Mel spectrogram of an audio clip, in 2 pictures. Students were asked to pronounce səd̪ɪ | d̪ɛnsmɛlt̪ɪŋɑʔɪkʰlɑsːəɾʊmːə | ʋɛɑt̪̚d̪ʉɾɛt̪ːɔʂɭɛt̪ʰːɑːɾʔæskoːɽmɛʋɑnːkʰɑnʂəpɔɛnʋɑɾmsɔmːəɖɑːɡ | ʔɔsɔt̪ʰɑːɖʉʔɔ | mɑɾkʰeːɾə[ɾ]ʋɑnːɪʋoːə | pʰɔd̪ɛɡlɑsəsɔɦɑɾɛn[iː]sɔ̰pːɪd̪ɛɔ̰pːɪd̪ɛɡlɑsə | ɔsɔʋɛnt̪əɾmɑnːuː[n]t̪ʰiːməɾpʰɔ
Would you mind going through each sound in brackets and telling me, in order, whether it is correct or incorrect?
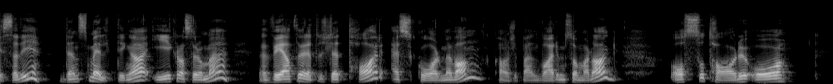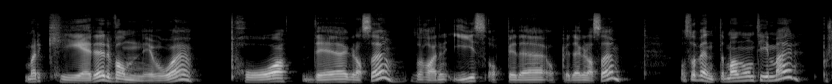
correct, correct, correct

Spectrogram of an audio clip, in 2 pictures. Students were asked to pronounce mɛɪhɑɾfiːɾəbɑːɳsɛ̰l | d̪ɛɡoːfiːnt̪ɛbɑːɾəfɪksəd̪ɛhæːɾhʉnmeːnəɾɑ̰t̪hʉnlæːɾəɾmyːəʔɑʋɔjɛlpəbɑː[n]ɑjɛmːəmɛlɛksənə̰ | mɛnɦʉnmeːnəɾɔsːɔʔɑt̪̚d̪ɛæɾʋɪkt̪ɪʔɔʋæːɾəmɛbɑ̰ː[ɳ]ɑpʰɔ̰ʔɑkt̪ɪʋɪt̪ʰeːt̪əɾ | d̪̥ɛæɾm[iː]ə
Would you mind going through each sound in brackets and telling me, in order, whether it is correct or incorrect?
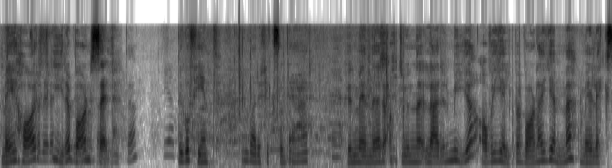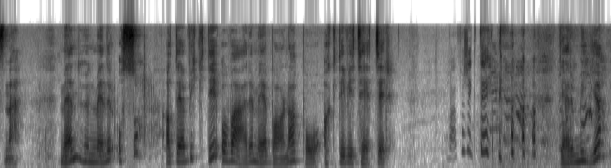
incorrect, correct, incorrect

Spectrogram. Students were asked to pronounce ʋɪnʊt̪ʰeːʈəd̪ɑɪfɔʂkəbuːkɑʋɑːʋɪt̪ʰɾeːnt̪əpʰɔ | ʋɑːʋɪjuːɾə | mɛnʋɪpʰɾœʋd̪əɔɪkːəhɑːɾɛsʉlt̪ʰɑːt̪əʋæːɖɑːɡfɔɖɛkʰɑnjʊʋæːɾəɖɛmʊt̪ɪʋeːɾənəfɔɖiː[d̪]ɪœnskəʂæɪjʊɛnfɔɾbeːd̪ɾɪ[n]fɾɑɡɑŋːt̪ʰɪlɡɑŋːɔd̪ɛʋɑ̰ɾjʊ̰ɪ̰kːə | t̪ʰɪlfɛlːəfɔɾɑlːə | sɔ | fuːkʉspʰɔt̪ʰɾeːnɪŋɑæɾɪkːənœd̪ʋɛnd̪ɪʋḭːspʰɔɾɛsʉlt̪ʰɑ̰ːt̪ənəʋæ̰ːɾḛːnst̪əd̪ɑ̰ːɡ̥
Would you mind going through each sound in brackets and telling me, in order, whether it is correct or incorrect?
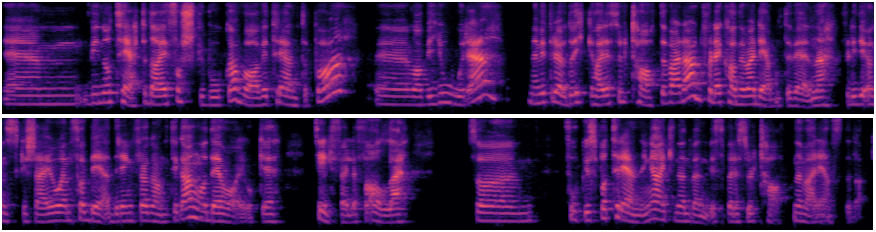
correct, incorrect

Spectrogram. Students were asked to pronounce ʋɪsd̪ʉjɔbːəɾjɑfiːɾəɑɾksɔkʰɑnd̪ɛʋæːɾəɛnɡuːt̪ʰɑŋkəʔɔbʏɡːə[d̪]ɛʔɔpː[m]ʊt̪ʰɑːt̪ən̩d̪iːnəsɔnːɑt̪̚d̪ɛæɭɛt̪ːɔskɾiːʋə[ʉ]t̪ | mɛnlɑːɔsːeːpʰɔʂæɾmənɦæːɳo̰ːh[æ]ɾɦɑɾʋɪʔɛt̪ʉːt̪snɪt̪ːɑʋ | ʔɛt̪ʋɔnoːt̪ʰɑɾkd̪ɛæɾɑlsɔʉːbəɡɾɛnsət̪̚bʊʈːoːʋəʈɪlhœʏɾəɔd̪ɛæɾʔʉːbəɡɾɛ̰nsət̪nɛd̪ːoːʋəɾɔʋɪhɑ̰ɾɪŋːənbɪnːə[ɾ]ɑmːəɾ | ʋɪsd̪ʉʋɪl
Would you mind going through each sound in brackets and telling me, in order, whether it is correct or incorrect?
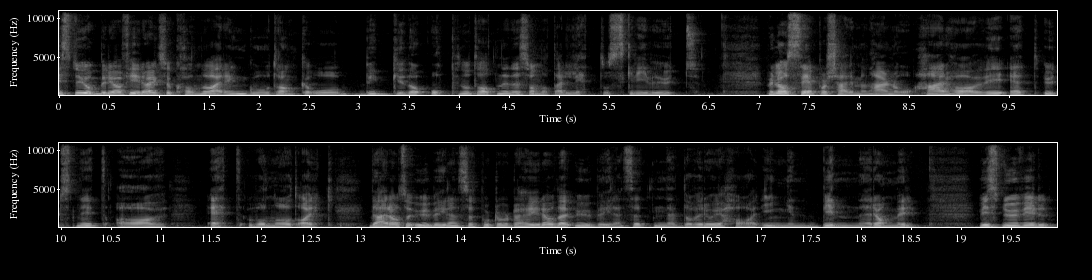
correct, incorrect, incorrect, incorrect, correct

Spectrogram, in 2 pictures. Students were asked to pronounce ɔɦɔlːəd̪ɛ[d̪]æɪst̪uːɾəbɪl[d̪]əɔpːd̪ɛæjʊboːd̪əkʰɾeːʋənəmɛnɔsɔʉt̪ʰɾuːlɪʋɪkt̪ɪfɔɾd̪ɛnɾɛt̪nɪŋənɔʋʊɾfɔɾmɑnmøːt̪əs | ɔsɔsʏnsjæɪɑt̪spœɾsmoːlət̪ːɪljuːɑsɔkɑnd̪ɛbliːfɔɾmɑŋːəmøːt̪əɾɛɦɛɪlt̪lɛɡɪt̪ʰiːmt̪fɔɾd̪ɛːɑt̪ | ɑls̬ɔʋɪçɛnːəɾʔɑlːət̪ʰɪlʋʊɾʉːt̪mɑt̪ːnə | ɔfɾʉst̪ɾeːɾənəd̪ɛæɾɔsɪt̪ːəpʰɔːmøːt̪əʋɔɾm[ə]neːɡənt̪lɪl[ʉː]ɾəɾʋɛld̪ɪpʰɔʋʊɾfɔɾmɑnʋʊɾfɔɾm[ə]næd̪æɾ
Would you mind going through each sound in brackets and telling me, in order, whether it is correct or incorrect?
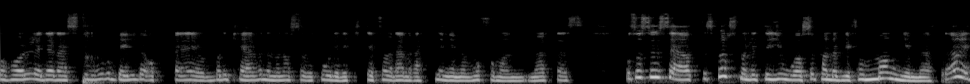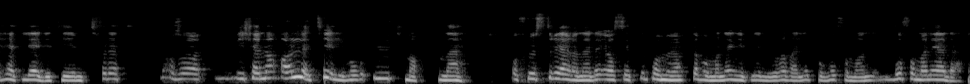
correct, correct, incorrect, correct, incorrect

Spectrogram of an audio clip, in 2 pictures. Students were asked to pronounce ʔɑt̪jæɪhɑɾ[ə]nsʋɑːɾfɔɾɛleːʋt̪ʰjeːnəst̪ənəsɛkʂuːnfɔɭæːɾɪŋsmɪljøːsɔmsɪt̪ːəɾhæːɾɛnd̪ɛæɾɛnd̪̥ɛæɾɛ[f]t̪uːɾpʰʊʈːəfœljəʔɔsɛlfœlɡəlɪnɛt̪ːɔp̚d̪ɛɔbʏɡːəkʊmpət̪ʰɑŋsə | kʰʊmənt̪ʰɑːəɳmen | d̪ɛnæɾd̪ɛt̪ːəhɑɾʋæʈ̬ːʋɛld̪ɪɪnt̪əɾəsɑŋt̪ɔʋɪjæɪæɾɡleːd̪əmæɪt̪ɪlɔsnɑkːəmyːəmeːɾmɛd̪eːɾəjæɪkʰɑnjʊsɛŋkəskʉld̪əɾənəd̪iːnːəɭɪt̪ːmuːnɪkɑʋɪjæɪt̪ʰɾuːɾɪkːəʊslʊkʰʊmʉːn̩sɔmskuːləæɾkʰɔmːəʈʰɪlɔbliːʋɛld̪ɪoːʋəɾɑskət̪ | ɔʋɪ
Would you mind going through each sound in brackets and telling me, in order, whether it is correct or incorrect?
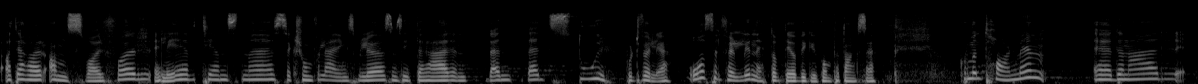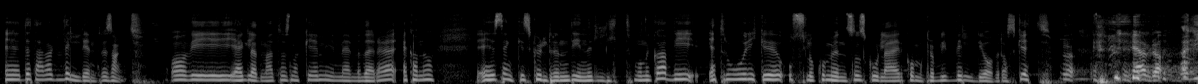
incorrect, incorrect

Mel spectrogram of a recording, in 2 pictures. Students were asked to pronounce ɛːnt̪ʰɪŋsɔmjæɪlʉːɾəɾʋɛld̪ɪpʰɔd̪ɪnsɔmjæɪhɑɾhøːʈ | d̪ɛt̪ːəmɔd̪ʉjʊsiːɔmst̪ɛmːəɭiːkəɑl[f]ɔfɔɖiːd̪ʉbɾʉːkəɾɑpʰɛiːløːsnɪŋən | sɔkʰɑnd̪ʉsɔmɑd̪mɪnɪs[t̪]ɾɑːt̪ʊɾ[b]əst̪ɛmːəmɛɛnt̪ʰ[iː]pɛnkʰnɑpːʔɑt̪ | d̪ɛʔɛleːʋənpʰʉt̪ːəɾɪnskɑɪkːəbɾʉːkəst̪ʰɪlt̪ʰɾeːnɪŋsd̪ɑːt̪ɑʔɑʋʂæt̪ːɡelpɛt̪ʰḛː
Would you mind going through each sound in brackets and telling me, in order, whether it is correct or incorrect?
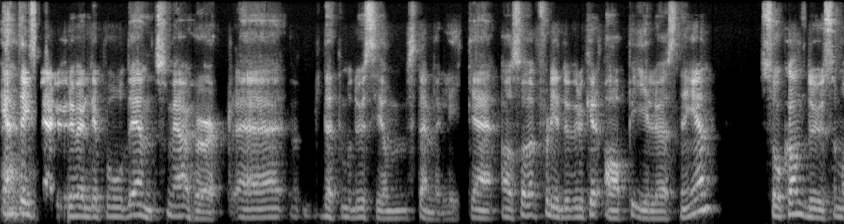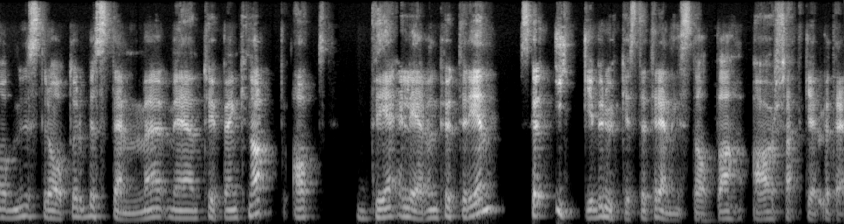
incorrect, correct, correct, incorrect

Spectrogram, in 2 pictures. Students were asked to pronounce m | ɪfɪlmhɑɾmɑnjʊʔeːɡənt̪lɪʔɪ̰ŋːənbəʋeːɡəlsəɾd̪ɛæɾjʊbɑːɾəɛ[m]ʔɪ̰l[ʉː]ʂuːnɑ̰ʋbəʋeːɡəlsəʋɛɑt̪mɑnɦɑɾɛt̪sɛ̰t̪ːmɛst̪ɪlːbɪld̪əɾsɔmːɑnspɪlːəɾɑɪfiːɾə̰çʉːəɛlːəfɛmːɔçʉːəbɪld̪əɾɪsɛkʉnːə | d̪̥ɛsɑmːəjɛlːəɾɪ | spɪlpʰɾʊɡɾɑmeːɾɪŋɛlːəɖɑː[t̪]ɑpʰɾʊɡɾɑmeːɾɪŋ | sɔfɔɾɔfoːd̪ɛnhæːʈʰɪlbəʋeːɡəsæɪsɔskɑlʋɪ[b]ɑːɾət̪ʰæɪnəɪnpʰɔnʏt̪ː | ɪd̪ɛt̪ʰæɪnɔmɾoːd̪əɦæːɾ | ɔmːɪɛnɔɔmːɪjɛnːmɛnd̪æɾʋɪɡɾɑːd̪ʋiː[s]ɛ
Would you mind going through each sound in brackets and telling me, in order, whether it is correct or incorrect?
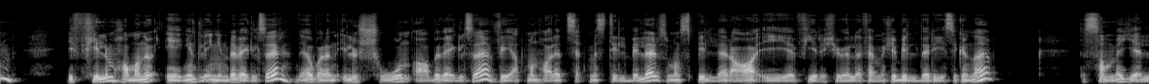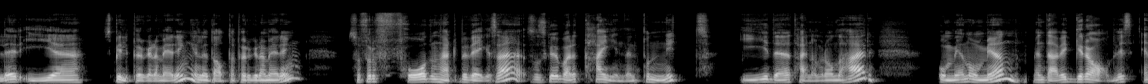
incorrect, incorrect, correct, correct, correct

